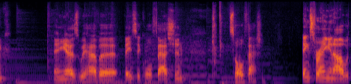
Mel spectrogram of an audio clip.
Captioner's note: can cracks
